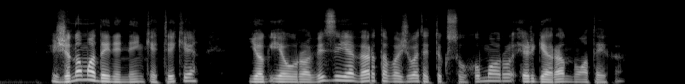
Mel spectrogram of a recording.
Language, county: Lithuanian, Tauragė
